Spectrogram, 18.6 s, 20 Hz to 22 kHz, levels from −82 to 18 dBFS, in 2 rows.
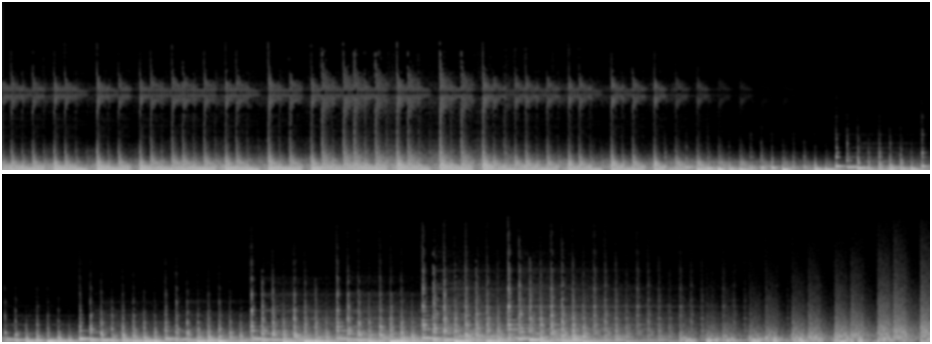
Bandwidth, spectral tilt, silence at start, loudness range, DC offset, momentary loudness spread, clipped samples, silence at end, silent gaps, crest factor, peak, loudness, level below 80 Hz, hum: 12.5 kHz; -7.5 dB/octave; 0 s; 4 LU; under 0.1%; 6 LU; under 0.1%; 0 s; none; 14 dB; 0 dBFS; -16 LUFS; -28 dBFS; none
